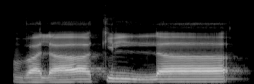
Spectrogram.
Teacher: اس نون کو اس لام میں ہم نے داخل کر دیا ہے، اس نون کو لام بنا کے اس لام میں داخل کر دیا۔ اب یہ یہاں پہ نون نہیں پڑھا جائے گا، یہ لام ہی پڑھا جائے گا۔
